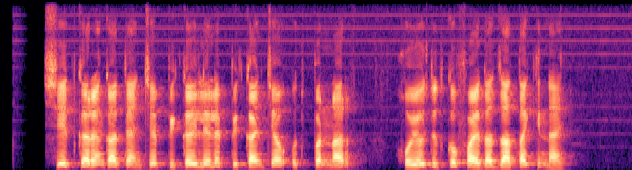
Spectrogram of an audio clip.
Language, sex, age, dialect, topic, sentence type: Marathi, male, 18-24, Southern Konkan, agriculture, question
